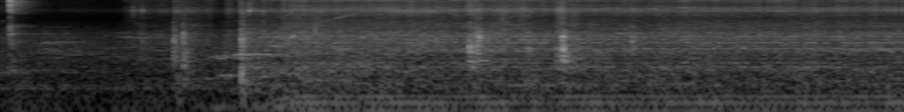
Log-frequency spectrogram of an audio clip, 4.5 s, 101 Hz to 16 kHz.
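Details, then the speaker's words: HP LaserJet P1102 printer at power-on after repair with the old gear and fuser refitted: a quiet motor hum with a few light ticks and no repeated clacking; the startup clacking fault is fixed and print quality is restored. "Bây giờ Tiến kêu êm rồi Các bạn thấy không không còn tiến kêu cạch cạch cạch cạ cạch lúc đầu nữa"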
